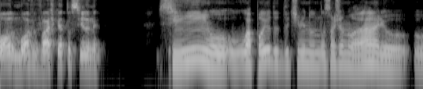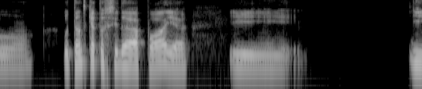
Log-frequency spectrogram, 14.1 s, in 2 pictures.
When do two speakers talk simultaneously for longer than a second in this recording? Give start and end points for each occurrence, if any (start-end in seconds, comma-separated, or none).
none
